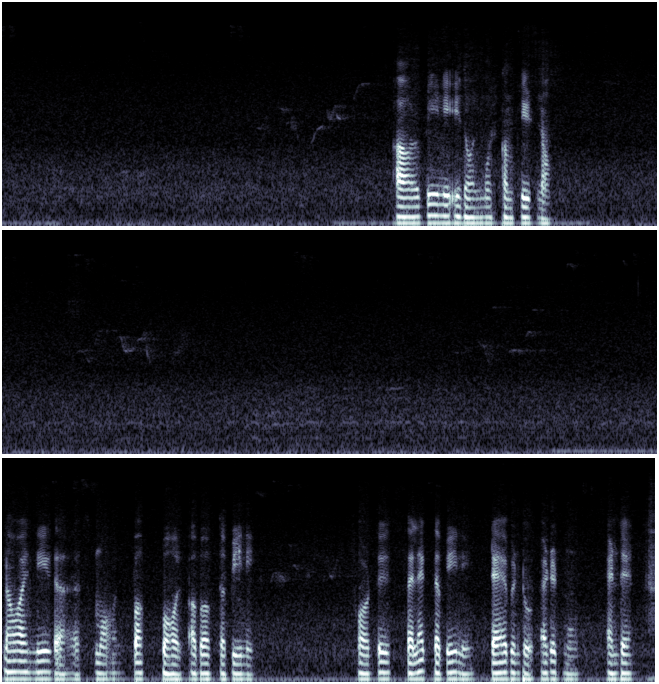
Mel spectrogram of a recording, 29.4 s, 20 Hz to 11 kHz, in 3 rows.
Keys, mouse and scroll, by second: 4.9 click, 5.7 click, 7.0 click, 10.0 KP_1, 10.4 KP_3, 11.2 click, 11.6 click, 11.9 g, 13.1 r, 13.9 g, 14.5 click, 15.5 click, 17.3 click, 18.0 click, 18.7 click, 21.7 ctrl+z, 22.8 click, 23.6 click, 26.5 Tab, 27.5 3, 28.9 click.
